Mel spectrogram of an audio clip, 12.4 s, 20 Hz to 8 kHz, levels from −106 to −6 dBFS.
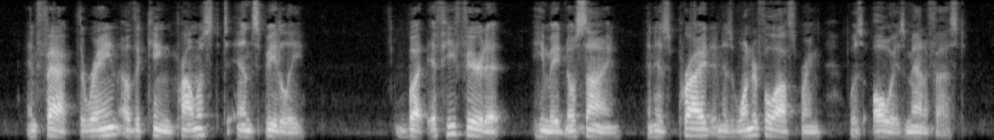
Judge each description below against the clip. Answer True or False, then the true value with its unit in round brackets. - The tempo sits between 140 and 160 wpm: True (145 wpm)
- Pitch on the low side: True (115 Hz)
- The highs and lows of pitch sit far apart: False (3.2 semitones)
